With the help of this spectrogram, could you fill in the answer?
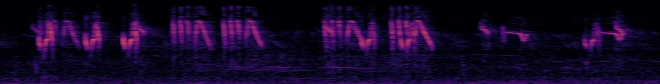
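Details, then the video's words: Bar-winged prinia delivering loud busy song for training other birds: groups of rapid zigzag high notes in bursts, ending with a few separate hooked whistles; faint low hum behind. "suara r!but burung ciblek-cocok untuk masteran"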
